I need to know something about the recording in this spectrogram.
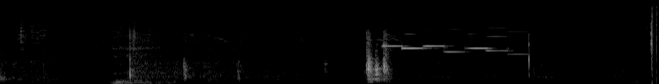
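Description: Dried laundry rustling as it is pulled out of a GE combination washer-dryer's drum, then the door shut with a thud about three and a half seconds in. The machine then plays its short electronic tune of beeps, stepping mostly downward in pitch, as it switches off.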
